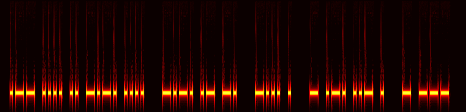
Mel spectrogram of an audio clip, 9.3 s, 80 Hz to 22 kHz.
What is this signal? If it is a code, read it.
Morse code, heard as a keyed tone, about 22 wpm, 700 Hz. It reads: WHICH CAN BE TRUE TO
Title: Sentences from Top 1600 Words 22wpm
